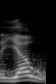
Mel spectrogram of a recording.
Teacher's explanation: حرف لین کو بغیر کھینچے, بغیر جھٹکا دیے معروف ادا کرتے ہیں. یہاں پر بھی واو لین میں کھینچنا نہیں ہے, نرمی سے پڑھیں گے.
